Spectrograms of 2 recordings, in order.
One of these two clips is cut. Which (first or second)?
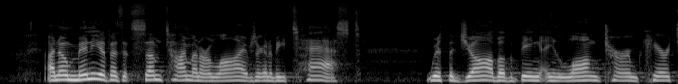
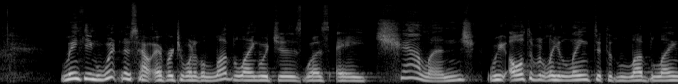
second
